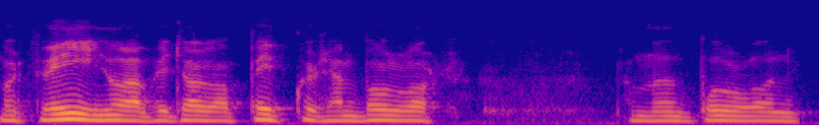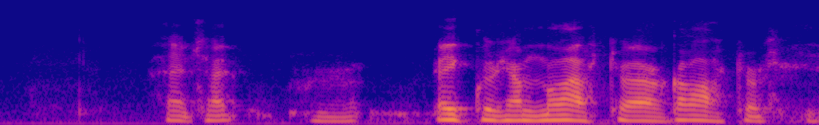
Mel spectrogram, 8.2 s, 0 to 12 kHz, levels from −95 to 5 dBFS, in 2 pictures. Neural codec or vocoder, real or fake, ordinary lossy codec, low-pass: codec, 16 kHz, 8 kbps, FunCodec, trained on LibriTTS, 25 frames a second; fake; Opus, 24 kbps; 7.2 kHz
